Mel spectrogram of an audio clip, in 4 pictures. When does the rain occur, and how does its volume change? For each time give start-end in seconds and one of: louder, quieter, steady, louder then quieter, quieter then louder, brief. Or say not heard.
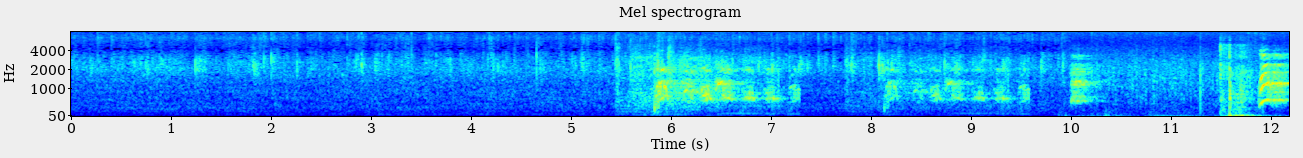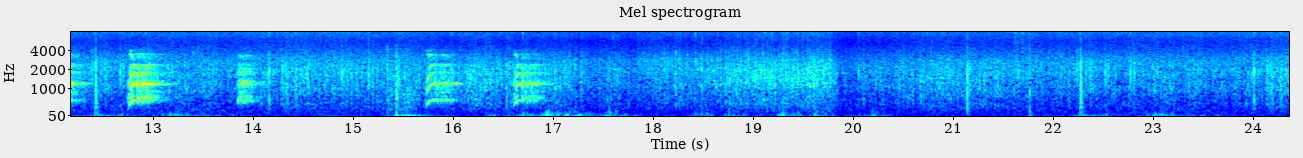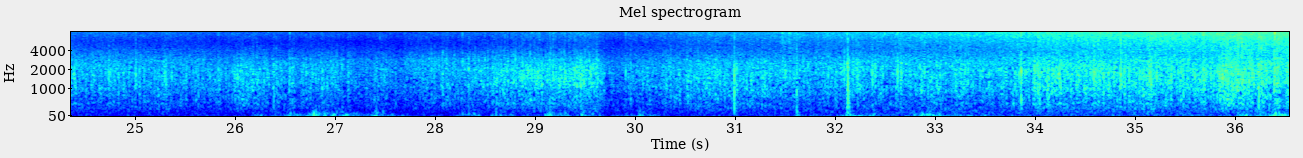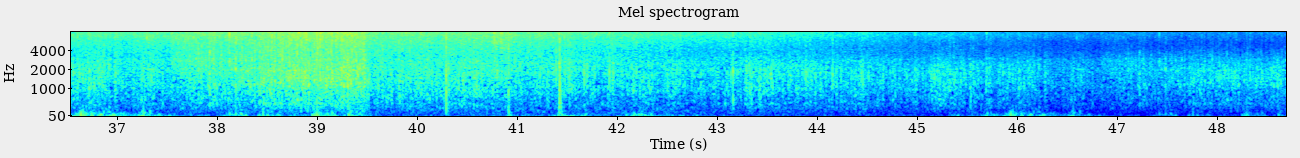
0.0-48.6 louder.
